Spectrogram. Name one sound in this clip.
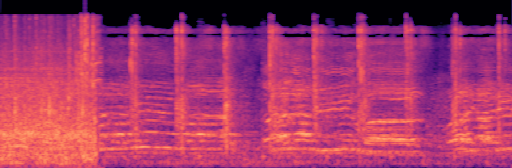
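Men cheer and shout excitedly close by.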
